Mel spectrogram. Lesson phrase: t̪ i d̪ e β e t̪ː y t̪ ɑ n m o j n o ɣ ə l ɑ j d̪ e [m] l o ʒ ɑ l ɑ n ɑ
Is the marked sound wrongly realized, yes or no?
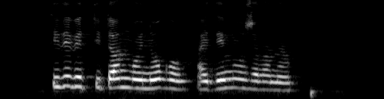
no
